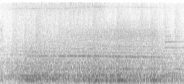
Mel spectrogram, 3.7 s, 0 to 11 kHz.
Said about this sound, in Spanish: En la tarde del 3 de octubre, helicópteros Black Hawk, como estos, salen en misión para secuestrar a dos de los principales colaboradores del jefe militar local.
